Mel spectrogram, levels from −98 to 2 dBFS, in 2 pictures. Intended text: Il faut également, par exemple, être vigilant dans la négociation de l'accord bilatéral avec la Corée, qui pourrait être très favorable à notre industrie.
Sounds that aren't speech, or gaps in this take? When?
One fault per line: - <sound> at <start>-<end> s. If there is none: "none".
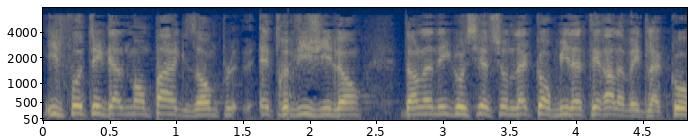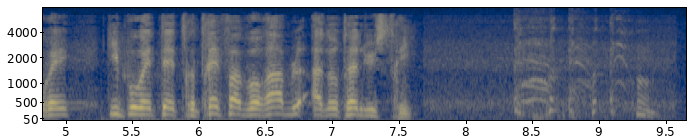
- cough at 8.4-9.5 s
